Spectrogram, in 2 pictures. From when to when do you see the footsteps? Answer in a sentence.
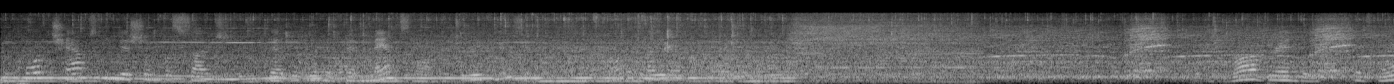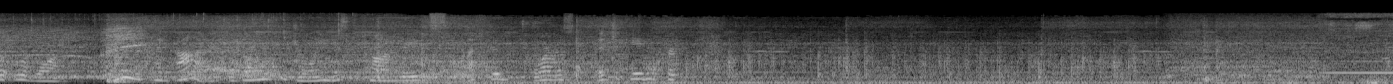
You can't hear the footsteps here.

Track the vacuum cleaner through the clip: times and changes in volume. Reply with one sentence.
You can hear the vacuum cleaner from 0.0 to 27.8 s, getting quieter.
